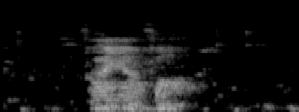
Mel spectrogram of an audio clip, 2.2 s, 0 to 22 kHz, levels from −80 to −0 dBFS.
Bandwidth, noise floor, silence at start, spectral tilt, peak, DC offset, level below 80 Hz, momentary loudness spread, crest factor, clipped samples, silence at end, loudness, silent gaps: 9.4 kHz; -57 dBFS; 0.15 s; -5 dB/octave; -12 dBFS; under 0.1%; -68 dBFS; 21 LU; 22 dB; under 0.1%; 0 s; -30 LUFS; none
